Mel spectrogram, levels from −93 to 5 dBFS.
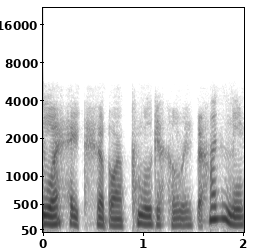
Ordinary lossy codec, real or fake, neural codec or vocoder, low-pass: Opus, 24 kbps; fake; codec, 16 kHz, 0.5 kbps, FreqCodec, larger model; 5.4 kHz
